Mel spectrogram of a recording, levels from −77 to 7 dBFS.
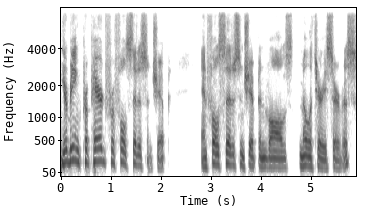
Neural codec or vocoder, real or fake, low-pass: none; real; 7.2 kHz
